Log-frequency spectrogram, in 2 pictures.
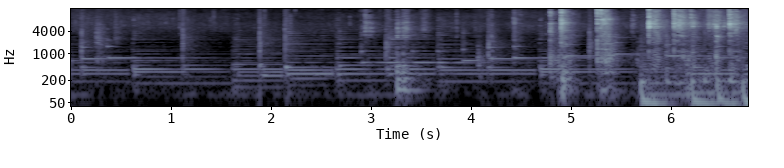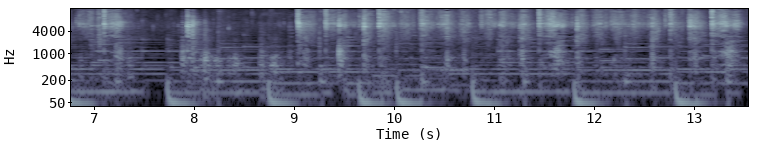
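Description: Triphala, cloves and nagkeshar fry together in oil in a pan, a steady hiss and crackle building loudly after a quieter start, with metallic clinks of stirring running throughout.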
